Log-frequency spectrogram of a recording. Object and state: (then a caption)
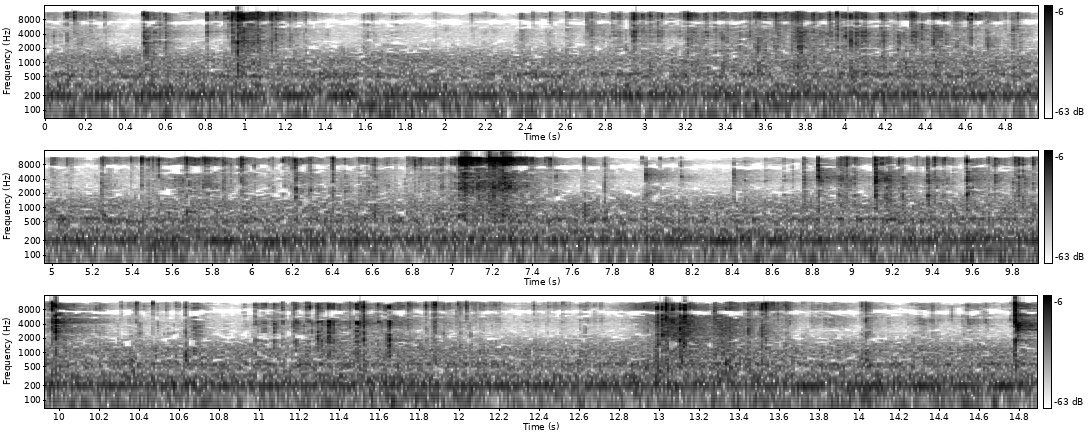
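Soap bar. A craft knife scrapes and shaves the side of a solid cream soap bar with a gold coating. The result is a steady run of dry, crisp scratching with bright crackle, broken by a few louder shaving bursts, over a faint constant low hum.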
